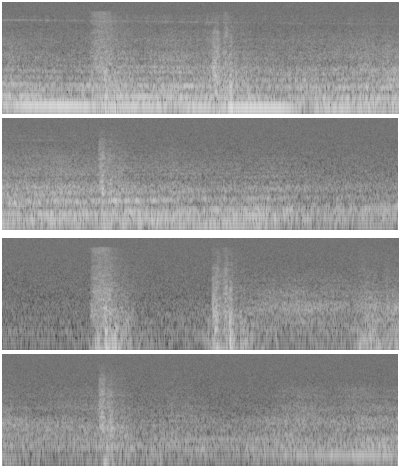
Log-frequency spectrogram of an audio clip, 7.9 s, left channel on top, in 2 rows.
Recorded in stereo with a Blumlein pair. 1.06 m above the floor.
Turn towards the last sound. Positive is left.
turn(degrees=-5)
